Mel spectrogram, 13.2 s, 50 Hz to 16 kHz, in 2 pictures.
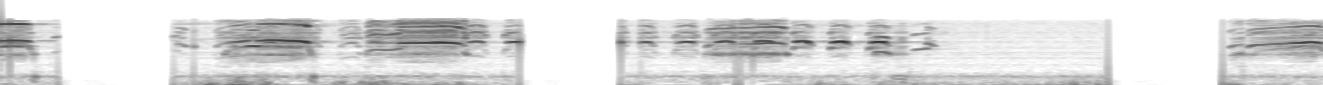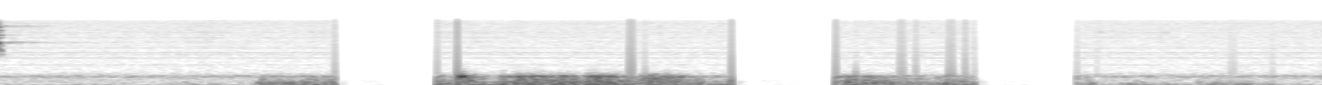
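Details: Young osprey on the Loch Arkaig nest, 17 August 2020, begging its parent for fish; a few grating, harmonic screams in the first half, then only wind buffeting the nest camera.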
